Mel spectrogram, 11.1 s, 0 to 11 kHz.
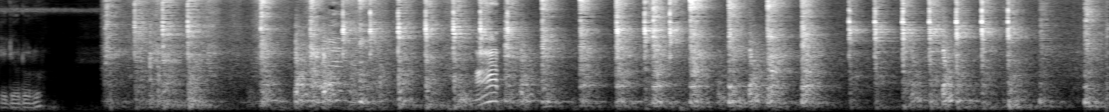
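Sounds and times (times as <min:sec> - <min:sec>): hammer striking timber: 0:01.0 - 0:11.0.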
